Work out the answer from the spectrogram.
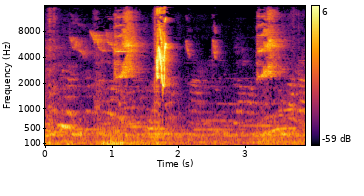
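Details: Lovebird song played to spur lazy lovebirds into singing: sharp, harsh broadband screech bursts with short high whistled chirps in between, over faint background hum.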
